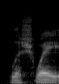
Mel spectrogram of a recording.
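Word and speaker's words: Lajoie: Yeah, I know it doesn't look like it's spelled. I never knew how to pronounce it for many years, but Lachey is supposedly the correct pronunciation.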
